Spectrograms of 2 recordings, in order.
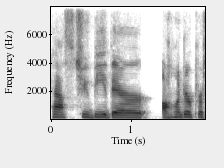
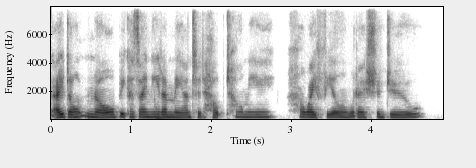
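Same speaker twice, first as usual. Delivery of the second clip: timid, meek tone. Showing how some women talk to come across to men, meek voice. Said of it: "coming across as, like, kind of meek".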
